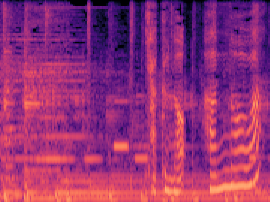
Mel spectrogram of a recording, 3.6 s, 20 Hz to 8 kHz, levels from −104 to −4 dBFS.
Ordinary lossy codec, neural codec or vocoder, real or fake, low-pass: none; none; real; none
